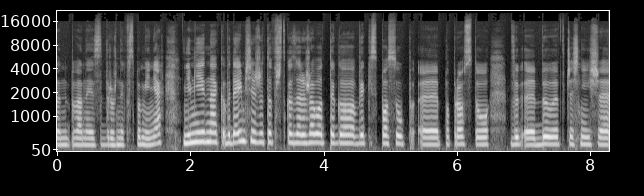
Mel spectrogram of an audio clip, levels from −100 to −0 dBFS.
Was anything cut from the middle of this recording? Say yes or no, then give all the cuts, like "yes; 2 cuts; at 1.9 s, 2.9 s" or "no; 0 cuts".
no; 0 cuts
